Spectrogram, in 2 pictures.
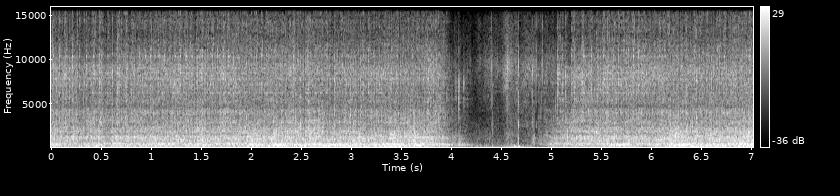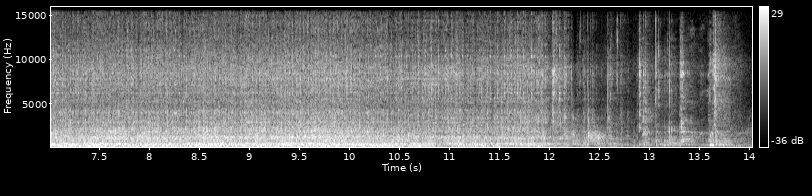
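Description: A sewing machine stitches a Rajputi kanchali bodice, loud and close, with a dense continuous motor hum. It stops briefly and restarts once, then trails off near the end, with no speech.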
